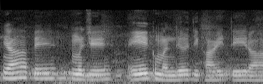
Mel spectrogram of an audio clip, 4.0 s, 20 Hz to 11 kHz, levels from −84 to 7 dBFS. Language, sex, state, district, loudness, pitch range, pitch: Hindi, male, Madhya Pradesh, Katni, -17 LUFS, 135-165 Hz, 150 Hz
